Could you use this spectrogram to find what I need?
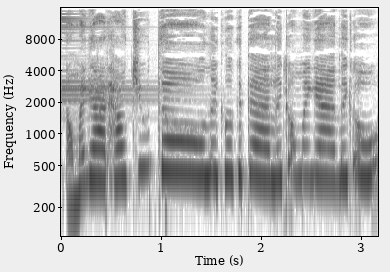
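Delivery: high, soft gushing squeal. Real, not acted. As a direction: coo over the cute photo. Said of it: "I'm just gonna shut up now".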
